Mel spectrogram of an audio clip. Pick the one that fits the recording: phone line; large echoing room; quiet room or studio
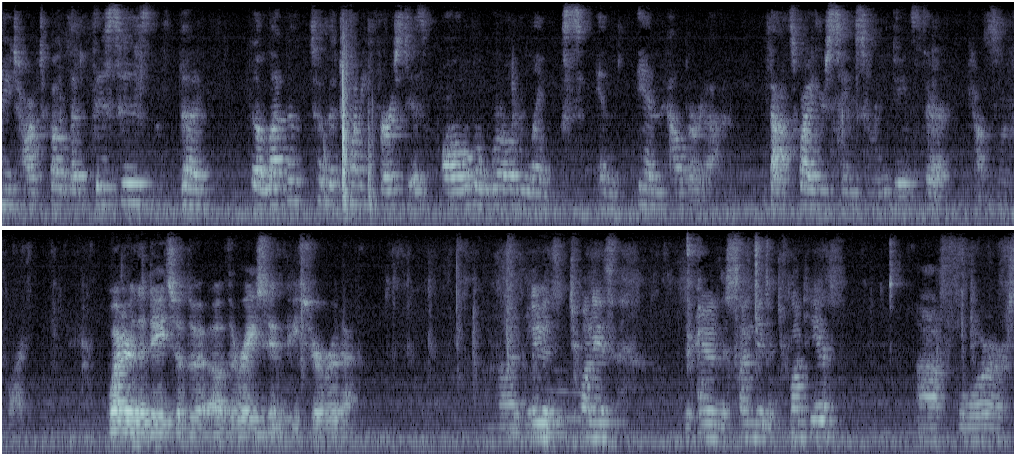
large echoing room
